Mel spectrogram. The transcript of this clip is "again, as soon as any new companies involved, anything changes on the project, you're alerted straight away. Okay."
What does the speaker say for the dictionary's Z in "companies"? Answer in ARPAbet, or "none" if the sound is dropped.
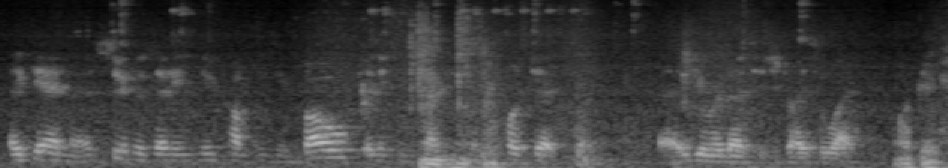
Z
